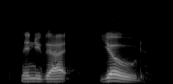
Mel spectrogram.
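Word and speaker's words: יוד: ISS Tate so it's t then you got yod yod and it's just a little little tick like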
